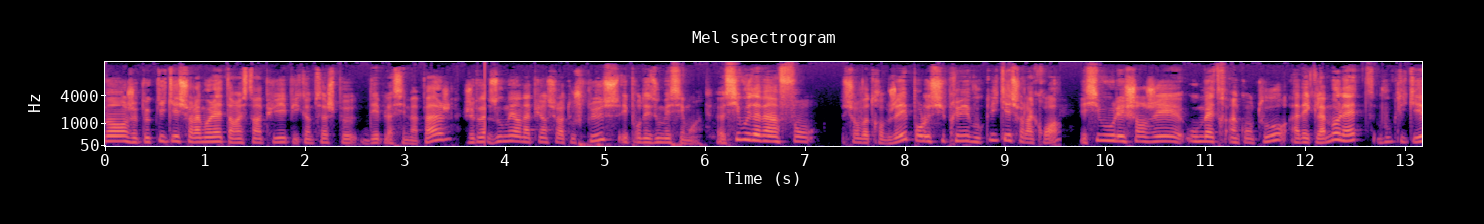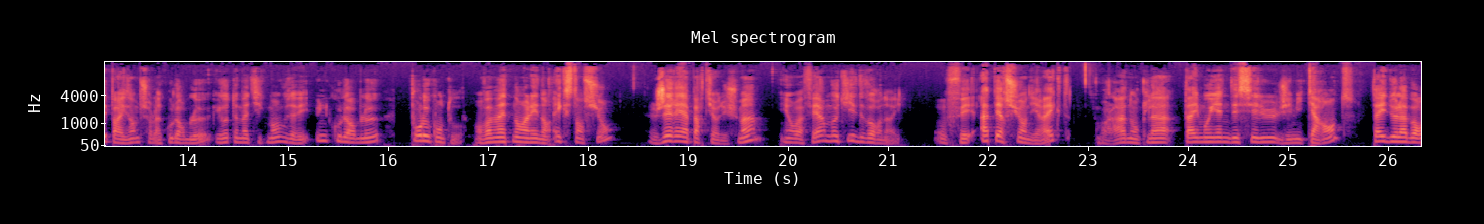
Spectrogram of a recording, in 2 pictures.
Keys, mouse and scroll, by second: 1.1-3.5 drag, 4.8 KP_Add, 5.7 KP_Subtract, 7.4 click, 9.5 click, 14.1 click, 17.6 click, 20.9 click, 22.1 click, 25.5 click.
